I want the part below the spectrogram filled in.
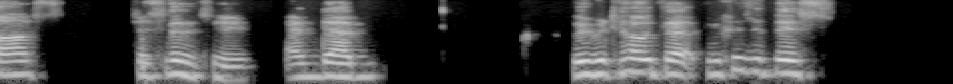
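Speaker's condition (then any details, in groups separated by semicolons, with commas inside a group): Cerebral palsy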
